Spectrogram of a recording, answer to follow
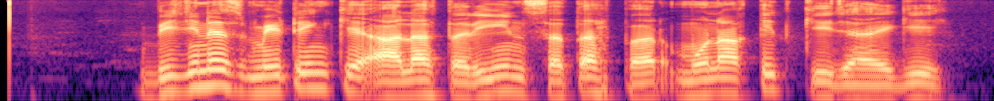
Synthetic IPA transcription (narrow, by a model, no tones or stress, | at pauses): bɪd͡ʒnes̬miːʈɪ̃ŋɡ̚keʔaːlaːt̪ɐɾiːnsɐt̪əɦpɐɾmʊnaqɪd̪kid͡ʒaːeːɡiː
